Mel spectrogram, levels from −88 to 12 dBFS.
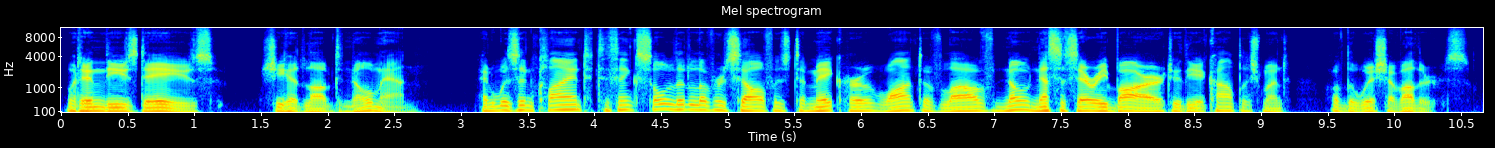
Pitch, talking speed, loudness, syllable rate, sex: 105 Hz, 200 wpm, -19 LUFS, 5.2 syllables/s, male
